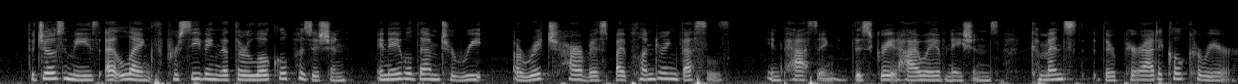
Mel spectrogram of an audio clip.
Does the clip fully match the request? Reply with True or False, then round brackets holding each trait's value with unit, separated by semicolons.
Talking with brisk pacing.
False (145 wpm)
